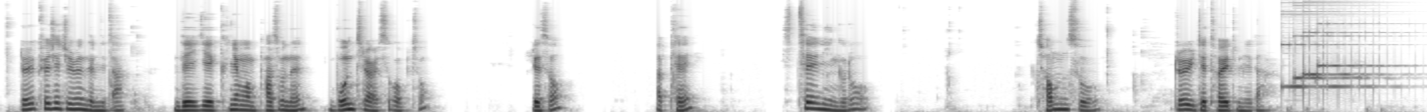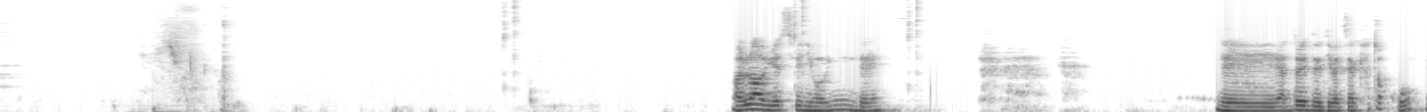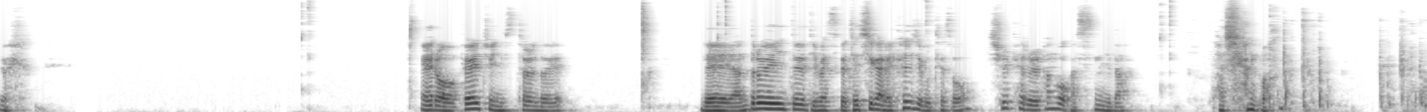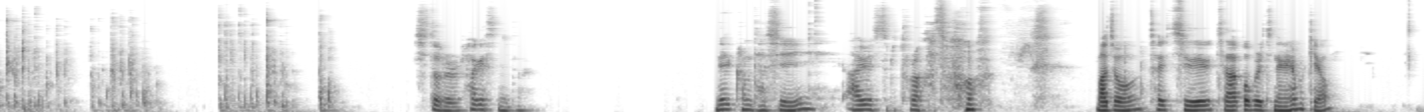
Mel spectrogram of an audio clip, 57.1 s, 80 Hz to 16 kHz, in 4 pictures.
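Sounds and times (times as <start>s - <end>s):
electronic chime: 12.8s - 14.3s
fast typing on keyboard: 41.0s - 46.3s.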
